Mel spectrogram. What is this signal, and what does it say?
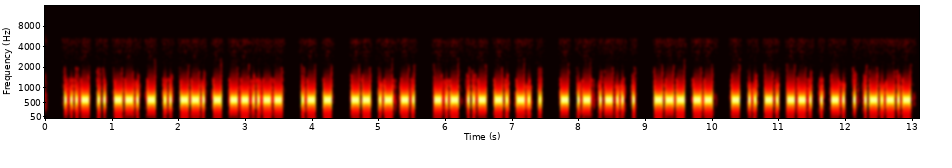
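Morse code, heard as a keyed tone, about 29 wpm, 600 Hz. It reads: VIGTIGT, AT MAN KUNNE TALE OM TINGENE.
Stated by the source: Fast (QRQ) Morse at 29 wpm, from CW med Gnister.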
